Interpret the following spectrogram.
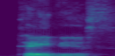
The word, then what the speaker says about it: Tavarius: I even said that guy's first name wrong. Sorry. It's No, no, no, no. I'm just saying like players. Tavarius Tavarius Tavarius Robinson and Kayvon Thibodeaux Kelly.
